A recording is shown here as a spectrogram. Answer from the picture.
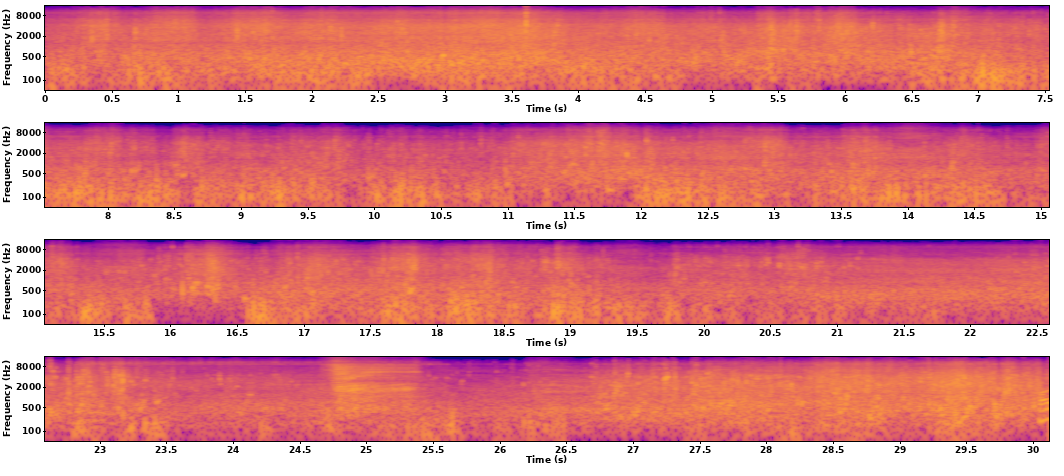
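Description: Ocean surf washing in the shallows, with wind buffeting the microphone in uneven gusts.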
